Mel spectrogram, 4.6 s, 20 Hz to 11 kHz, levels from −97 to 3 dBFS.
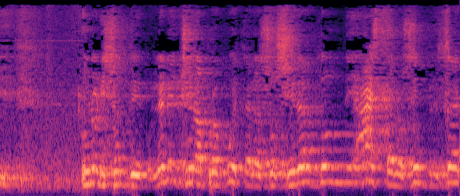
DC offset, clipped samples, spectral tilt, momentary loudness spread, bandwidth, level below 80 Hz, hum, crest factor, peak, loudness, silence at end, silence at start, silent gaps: under 0.1%; under 0.1%; -3.5 dB/octave; 8 LU; 10.5 kHz; -64 dBFS; none; 14 dB; -4 dBFS; -19 LUFS; 0 s; 0 s; none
